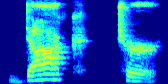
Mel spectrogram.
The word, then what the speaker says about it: doctor: that do you know most students will say dope ha but it is not dough it's da that's the short a doctor doctor ok so remember these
